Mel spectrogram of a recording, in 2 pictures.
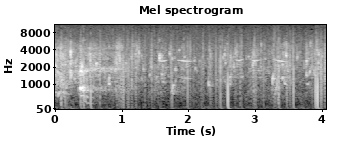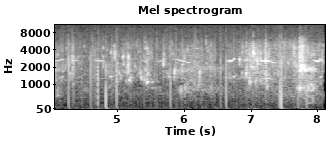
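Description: Sand scrapes softly as a woman crawls.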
